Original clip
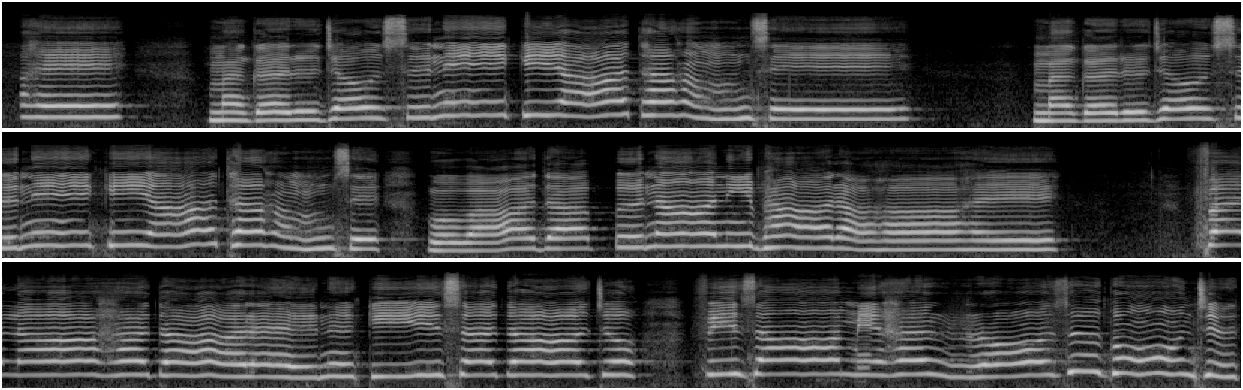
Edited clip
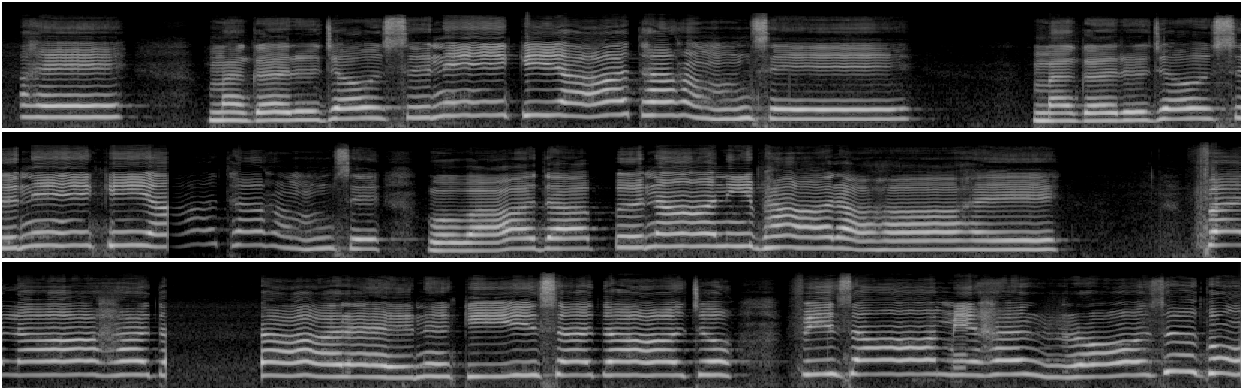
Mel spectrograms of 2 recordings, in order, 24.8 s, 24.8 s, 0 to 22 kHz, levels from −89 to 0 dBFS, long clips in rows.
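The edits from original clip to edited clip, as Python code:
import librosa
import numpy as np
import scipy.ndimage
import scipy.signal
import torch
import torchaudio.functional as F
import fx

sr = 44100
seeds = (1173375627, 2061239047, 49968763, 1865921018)

y = fx.edit(x, sr, fx.fade_in_span(start_s=9.37, length_s=1.93),
    fx.insert_room_tone(at_s=17.62, length_s=0.64), tone=tone)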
